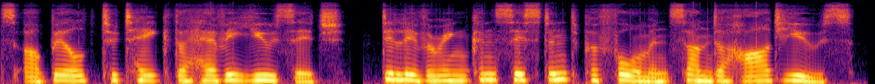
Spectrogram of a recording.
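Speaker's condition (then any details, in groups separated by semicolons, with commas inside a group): No condition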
